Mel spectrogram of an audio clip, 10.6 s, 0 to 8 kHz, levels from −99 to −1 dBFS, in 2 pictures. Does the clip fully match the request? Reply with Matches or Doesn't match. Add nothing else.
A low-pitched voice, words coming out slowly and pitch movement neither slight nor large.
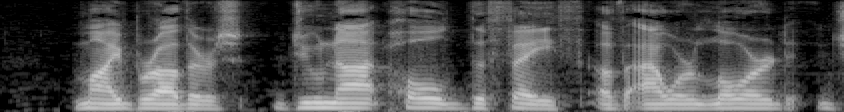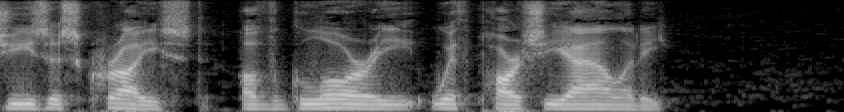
Doesn't match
